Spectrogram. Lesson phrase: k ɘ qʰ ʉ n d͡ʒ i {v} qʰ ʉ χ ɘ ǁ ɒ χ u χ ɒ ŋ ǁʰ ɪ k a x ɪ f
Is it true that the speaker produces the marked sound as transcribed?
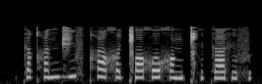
no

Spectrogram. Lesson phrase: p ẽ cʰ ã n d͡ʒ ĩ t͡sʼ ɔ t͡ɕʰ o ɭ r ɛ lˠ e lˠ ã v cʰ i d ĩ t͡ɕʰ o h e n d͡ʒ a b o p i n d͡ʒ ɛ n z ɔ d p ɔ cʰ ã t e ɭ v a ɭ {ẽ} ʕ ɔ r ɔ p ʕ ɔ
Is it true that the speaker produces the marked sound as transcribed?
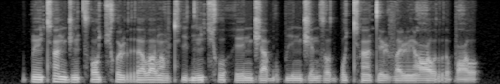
yes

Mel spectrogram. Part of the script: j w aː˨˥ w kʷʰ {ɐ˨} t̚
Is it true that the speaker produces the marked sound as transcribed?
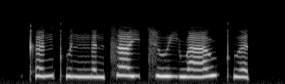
yes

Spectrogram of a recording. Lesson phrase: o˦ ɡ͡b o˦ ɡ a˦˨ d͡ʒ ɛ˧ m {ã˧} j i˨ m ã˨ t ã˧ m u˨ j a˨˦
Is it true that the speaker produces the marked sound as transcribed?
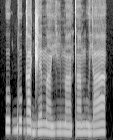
no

